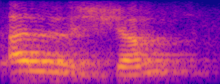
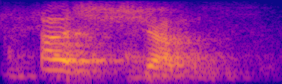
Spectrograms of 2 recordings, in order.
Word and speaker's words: ash-shams: So you will say, you won't say al-shams, you say ash-shams.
